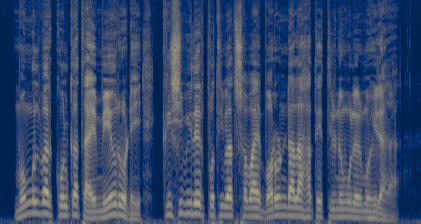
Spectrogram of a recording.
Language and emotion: Bengali, neutral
